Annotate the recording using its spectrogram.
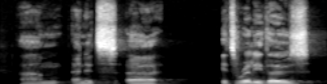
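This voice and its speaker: A man speaks in a monotone with flat intonation at a moderate pace. Noticeable background noise runs underneath. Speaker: investor and farmer on a conference panel. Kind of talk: conference panel talk. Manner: hesitant, many fillers.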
